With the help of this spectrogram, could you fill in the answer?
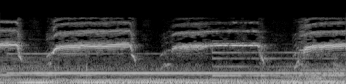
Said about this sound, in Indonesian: Tubuh dia sudah meronta-ronta dan berteriak.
